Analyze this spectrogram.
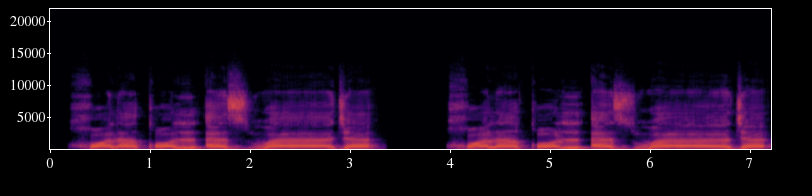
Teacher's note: यहाँ पर देखें, ये जो लफ्ज़ है, इस लफ्ज़ के शुरू में खौ है और यहाँ पर कौफ। खौ और कौफ, इन दोनों हरूफ को पुर यानी मोटा पढ़ेंगे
